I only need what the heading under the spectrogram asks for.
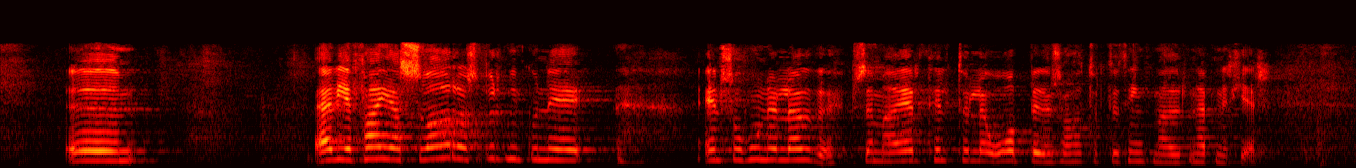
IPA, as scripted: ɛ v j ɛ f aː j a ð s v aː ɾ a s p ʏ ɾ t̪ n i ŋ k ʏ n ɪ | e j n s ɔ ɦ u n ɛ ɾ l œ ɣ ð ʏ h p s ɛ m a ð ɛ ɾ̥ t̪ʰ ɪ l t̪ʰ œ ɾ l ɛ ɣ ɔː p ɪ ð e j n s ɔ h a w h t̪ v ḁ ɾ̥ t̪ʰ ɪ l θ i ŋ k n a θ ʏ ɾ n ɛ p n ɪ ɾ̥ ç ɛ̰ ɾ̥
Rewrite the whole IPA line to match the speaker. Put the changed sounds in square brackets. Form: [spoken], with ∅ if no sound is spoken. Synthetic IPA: ɛ v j ɛ f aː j a ð s v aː ɾ a s p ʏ ɾ t̪ n i ŋ k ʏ n ɪ | e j n s ɔ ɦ u n ɛ ɾ l œ ɣ ð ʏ h p s ɛ m a ð ɛ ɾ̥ t̪ʰ ɪ l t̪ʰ œ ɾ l ɛ ɣ ɔː p ɪ ð e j n s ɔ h a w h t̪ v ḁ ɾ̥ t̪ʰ ɪ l θ i ŋ k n a [ð] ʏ ɾ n ɛ p n ɪ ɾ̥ ç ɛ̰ ɾ̥

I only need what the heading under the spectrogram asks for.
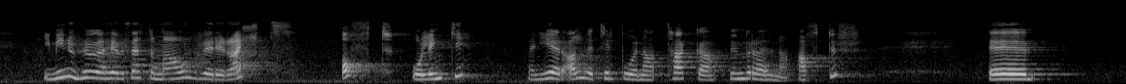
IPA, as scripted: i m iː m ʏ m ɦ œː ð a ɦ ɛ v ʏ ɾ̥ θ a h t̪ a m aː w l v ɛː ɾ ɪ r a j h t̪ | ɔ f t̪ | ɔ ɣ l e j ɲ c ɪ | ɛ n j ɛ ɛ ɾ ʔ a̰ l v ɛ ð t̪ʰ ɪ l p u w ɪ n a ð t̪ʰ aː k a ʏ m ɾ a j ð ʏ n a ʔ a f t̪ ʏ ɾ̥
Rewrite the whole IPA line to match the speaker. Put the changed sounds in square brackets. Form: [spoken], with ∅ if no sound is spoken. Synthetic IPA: i m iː [n] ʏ m ɦ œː [ɣ] a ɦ ɛ v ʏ ɾ̥ θ [ɛ] h t̪ a m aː w l v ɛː ɾ ɪ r a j h t̪ | ɔ f t̪ | ɔ ɣ l e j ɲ c ɪ | ɛ n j ɛ ɛ ɾ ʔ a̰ l v ɛ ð t̪ʰ ɪ l p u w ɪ n a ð t̪ʰ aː k a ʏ m ɾ a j ð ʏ n a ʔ a f t̪ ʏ ɾ̥

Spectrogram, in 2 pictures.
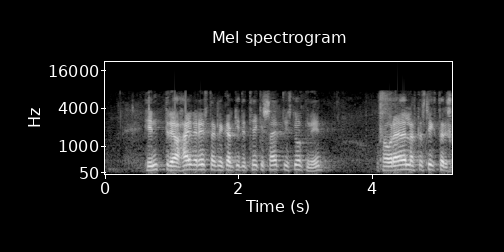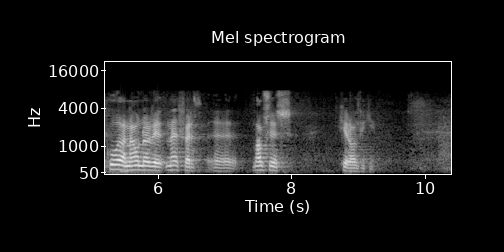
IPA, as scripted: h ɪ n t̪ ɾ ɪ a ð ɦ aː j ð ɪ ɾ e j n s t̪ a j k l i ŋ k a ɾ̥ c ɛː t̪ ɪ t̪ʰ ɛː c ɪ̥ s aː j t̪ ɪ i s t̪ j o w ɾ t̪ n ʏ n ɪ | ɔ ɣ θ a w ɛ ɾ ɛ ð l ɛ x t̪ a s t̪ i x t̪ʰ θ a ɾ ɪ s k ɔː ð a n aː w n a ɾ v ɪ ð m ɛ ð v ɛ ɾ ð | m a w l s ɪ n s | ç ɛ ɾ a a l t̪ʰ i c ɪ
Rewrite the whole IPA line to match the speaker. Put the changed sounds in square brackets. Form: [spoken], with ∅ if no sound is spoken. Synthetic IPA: h ɪ n t̪ ɾ ɪ a ð ɦ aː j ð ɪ ɾ e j n s t̪ a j k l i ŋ k a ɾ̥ c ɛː t̪ ɪ t̪ʰ ɛː c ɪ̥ s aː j t̪ ɪ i s t̪ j o w ɾ t̪ n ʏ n ɪ | ɔ ɣ θ a w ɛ ɾ ɛ ð l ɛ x t̪ a s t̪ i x [t̪] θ a ɾ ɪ s k ɔː ð a n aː w n a ɾ v ɪ ð m ɛ ð [f] ɛ ɾ ð | m a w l s ɪ n s | ç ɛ ɾ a a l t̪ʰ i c ɪ

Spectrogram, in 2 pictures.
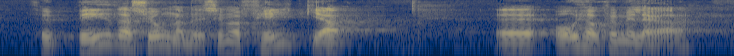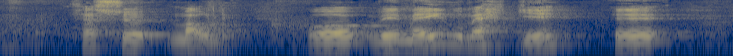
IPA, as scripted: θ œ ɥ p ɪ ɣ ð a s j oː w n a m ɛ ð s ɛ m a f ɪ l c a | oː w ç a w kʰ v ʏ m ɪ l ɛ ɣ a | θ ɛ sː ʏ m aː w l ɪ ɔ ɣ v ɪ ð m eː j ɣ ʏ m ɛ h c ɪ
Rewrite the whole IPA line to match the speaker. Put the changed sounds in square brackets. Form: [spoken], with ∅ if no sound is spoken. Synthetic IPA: θ œ ɥ p ɪ ɣ ð a s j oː w n a m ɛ ð s ɛ m a f ɪ l c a | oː w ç a w kʰ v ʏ m ɪ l ɛ ɣ a | θ ɛ sː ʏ m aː w l ɪ ɔ ɣ v ɪ ð m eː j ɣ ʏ m ɛ h c ɪ

